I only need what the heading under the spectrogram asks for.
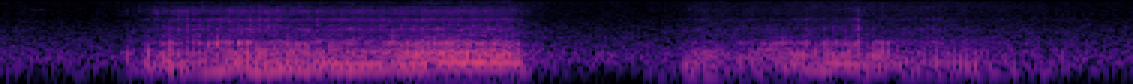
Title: Winston the Snoring Italian Shih-tzu Dog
